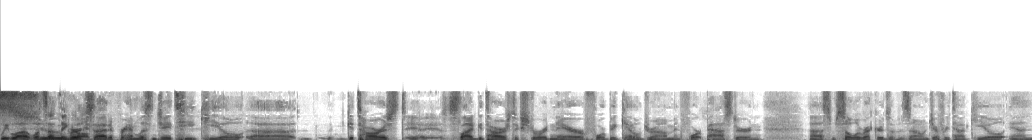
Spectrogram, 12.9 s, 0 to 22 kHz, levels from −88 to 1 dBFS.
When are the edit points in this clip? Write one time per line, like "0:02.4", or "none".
none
